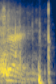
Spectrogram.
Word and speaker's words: Dieng: artist and a stunning creative mind it's zucaina dang did i say the last name right it's pronounced jay but you know i should have asked you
